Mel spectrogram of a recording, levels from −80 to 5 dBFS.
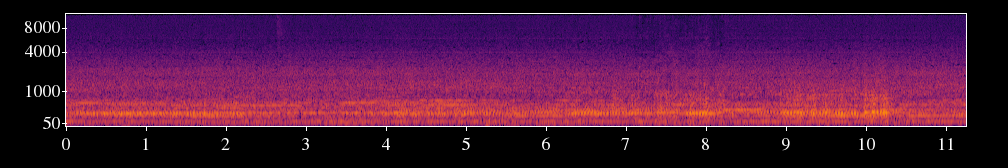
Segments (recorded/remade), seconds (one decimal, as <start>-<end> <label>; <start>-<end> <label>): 0.0-7.1 recorded; 7.1-8.3 remade; 8.3-11.3 recorded

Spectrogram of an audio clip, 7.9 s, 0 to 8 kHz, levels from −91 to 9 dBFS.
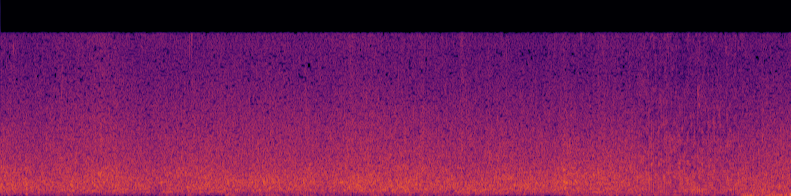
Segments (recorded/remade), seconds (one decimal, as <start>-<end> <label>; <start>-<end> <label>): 0.0-6.4 recorded; 6.4-7.4 remade; 7.4-7.9 recorded

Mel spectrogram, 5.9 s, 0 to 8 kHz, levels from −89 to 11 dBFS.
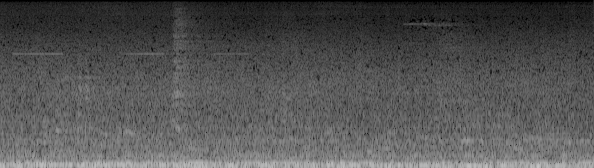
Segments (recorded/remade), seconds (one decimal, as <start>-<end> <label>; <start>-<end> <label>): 0.0-5.9 recorded

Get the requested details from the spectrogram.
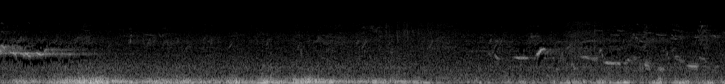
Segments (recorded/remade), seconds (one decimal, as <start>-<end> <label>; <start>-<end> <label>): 0.0-2.4 recorded; 2.4-6.8 remade; 6.8-7.3 recorded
